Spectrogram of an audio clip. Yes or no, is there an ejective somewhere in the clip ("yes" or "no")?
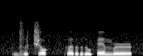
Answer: no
